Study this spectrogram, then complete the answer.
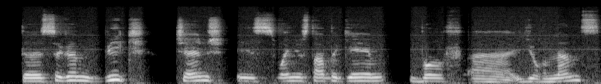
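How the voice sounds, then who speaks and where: Speech comes at a very slow pace with ordinary pitch variation, in a non-native accent. Music plays in the background. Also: man. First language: not English. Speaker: gaming YouTuber. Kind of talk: tutorial. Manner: halting.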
